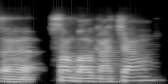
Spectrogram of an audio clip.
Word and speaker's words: sambal kacang: Yes, so it pronounced sambal kacang.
